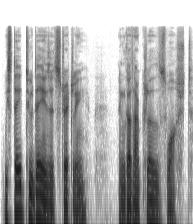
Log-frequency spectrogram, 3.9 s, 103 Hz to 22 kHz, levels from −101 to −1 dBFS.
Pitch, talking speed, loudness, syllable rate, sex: 90 Hz, 170 wpm, -20 LUFS, 4.2 syllables/s, male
